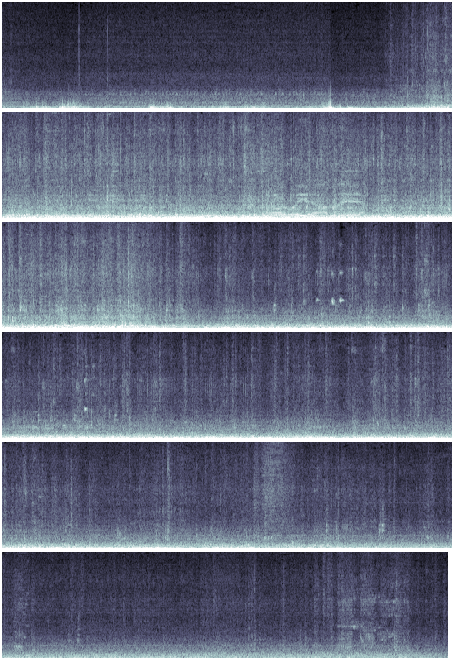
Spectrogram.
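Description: A four-wheel drive's engine and tyres rumbling steadily on a rough unsealed track, heard from inside the cabin. The rumble comes in loud about four seconds in and eases somewhat towards the end.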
